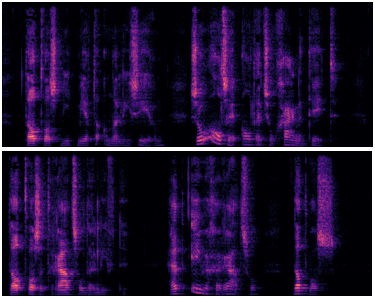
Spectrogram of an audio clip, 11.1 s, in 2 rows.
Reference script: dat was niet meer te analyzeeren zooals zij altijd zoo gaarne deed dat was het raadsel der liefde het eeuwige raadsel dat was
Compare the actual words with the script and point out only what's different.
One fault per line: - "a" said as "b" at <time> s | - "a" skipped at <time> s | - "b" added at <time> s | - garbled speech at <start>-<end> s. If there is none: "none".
none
